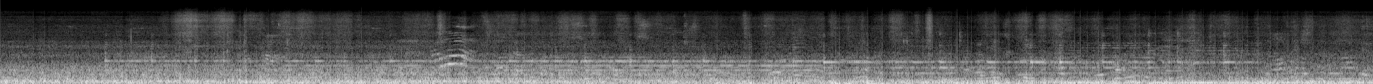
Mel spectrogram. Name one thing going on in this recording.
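An electric tram's motors whine.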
